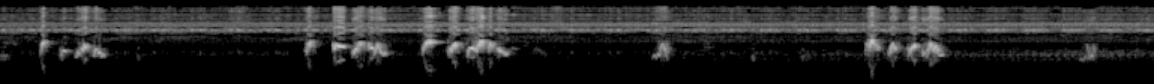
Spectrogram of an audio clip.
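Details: Red-whiskered bulbul decoy bird at a trap, singing competitively up close: short bursts of three to five bright whistled notes, the phrases separated by pauses of a second or more, over a steady high electrical-like whine.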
